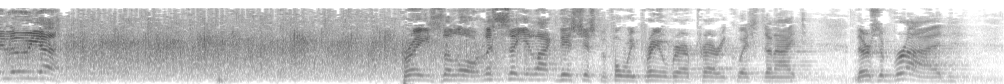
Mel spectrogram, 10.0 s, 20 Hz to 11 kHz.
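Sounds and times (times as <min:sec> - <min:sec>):
congregation clapping hands in praise during a church service: 0:00.0 - 0:06.0
speech: 0:00.1 - 0:01.0, 0:04.0 - 0:09.7.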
